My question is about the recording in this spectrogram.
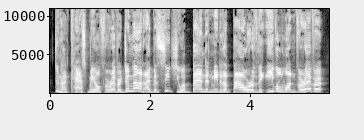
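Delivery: cling to her with every word; desperate pleading. Acted. Antoine begs Marie to stay, desperate and pitched high.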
